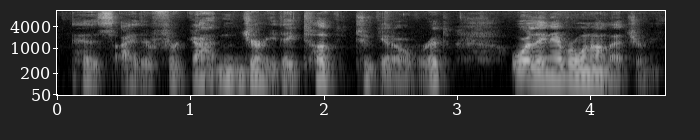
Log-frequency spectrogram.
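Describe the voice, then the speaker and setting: Somewhat breathy, a man rattles along at a very fast pace with ordinary pitch variation. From Florida. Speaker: Navy veteran, photojournalist. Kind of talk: casual talk to camera.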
